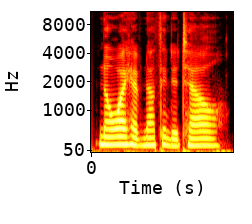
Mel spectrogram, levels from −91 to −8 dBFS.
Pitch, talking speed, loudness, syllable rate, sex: 170 Hz, 250 wpm, -17 LUFS, 5.6 syllables/s, female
